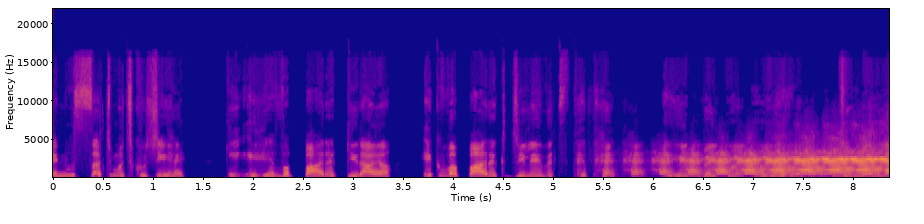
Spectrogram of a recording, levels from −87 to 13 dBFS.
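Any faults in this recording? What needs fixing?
A feedback howl starts at 5.24 s and runs to the end at 8.36 s, peaking about 10 dB above the speech. The sound loops from loudspeaker into microphone and gains level each pass, narrowing to a piercing tone around 3 kHz, with the loop repeating roughly every 0.3 s. Unlike ordinary echo, where repeats fade away, these repeats grow louder and become a single tone. To prevent it, mute all but one device in the room or use headphones.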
